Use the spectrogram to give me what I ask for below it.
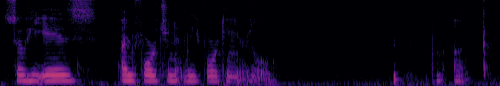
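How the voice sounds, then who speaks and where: A young woman in her own bedroom, rambling in a casual, unedited video diary. She is out of breath, swears casually, corrects herself often and lets her sentences trail off softly. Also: mid-range voice, completely flat delivery, a little slow, slight background noise. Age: young adult. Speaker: vlogger.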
